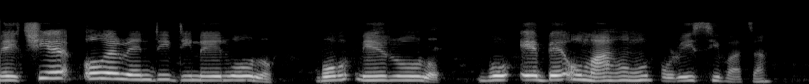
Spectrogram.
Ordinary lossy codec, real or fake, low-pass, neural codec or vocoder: none; fake; 7.2 kHz; codec, 16 kHz, 1 kbps, X-Codec, HuBERT features, trained on balanced general audio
